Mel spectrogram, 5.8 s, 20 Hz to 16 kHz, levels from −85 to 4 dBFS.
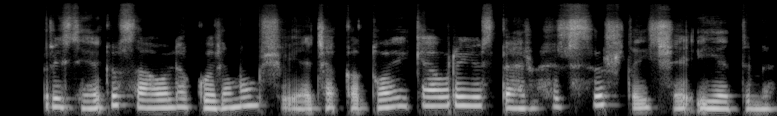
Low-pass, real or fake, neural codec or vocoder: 14.4 kHz; fake; codec, 44.1 kHz, 7.8 kbps, DAC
